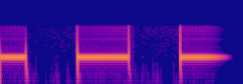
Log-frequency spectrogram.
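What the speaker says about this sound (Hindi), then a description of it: "फोन लाइन का कनेक्शन डिस्कनेक्ट हो गया" Three short, evenly spaced electronic beeps cut through a silent phone line, a call-drop tone signalling a live call being disconnected, each tone clipped off sharply, the last fading out.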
